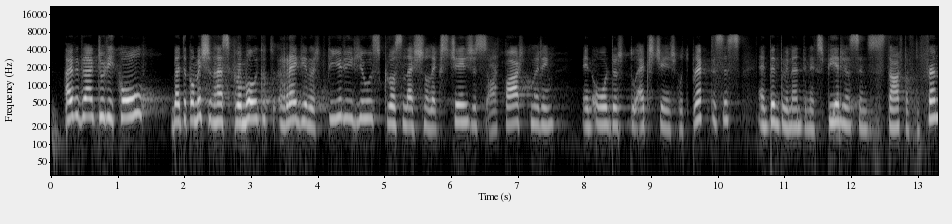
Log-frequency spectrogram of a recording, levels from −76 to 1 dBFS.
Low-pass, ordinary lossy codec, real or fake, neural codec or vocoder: 7.2 kHz; none; fake; codec, 16 kHz, 0.5 kbps, FunCodec, trained on Chinese and English, 25 frames a second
